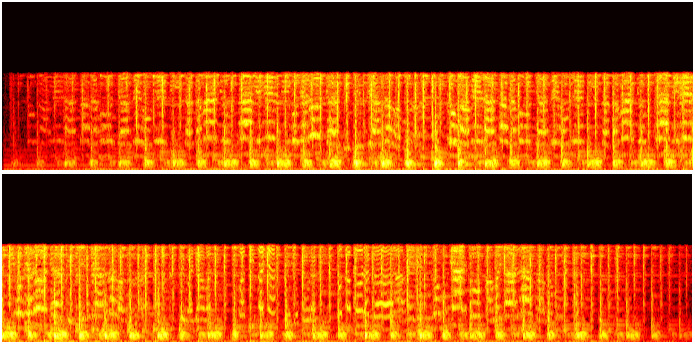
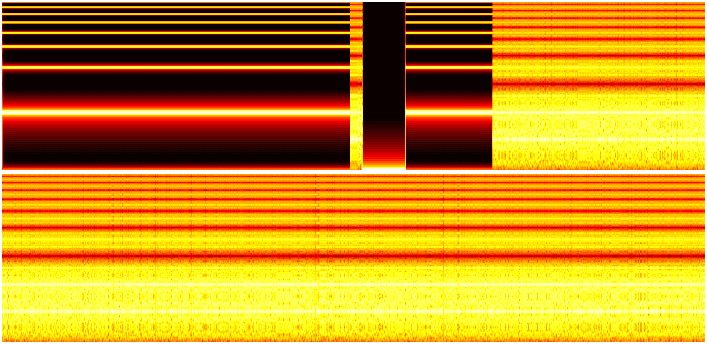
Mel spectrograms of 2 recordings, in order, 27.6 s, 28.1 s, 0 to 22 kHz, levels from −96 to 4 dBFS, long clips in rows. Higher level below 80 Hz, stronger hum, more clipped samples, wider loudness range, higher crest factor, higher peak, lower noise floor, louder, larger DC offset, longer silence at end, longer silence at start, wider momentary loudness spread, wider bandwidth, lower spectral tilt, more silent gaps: second, -42 dBFS vs -34 dBFS; neither; second, under 0.1% vs 50%; first, 5 LU vs 1 LU; first, 18 dB vs 0 dB; about the same, 0 dBFS vs 0 dBFS; second, -44 dBFS vs under -90 dBFS; second, -16 LUFS vs 1 LUFS; second, under 0.1% vs 0.4%; about the same, 0.05 s vs 0 s; first, 0.2 s vs 0 s; first, 10 LU vs 1 LU; second, 4 kHz vs over 20 kHz; first, -8.5 dB/octave vs 0 dB/octave; neither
